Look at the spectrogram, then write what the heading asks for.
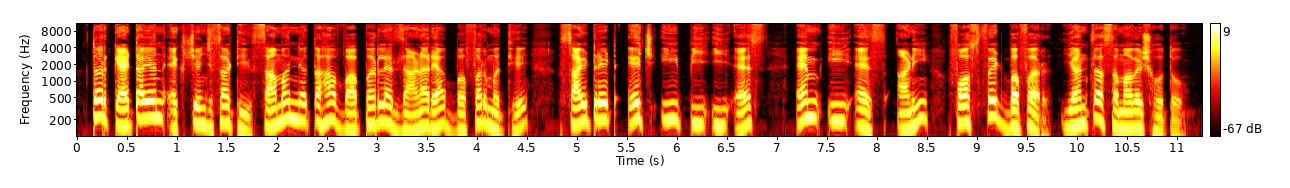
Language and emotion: Marathi, neutral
